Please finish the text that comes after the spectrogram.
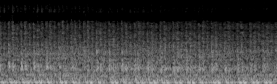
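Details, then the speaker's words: Massey Ferguson 135 petrol tractor idling after replacing three bad spark plugs that caused a misfire: steady, even low throb with no missing beats; running smooth, the plugs were the problem. "here is the tractor you can hear the nice is good and smooth so that was the problem"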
